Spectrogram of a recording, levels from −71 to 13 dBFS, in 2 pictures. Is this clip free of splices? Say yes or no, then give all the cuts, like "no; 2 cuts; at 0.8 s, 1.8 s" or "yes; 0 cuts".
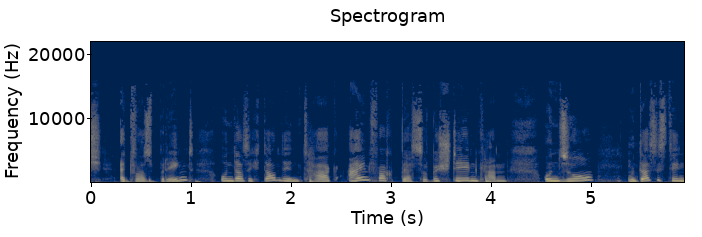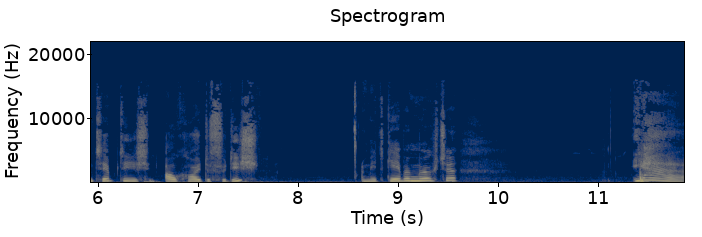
yes; 0 cuts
